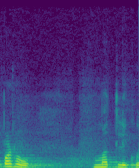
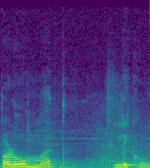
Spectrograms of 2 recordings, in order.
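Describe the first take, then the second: First: There is a pause after the first word. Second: There is a pause after the second word. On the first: Only read, do not write now. "हमने एक विराम चिन्ह लगाया तो ये हो गया पढ़ो मत लिखो, यानी सिर्फ पढ़ो, अभी लिखो मत" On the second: Do not read, only write now. "यहाँ लिख कहा जा रहा है कि पढ़ो मत, सिर्फ अभी लिखो"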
